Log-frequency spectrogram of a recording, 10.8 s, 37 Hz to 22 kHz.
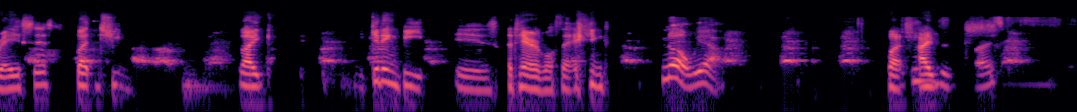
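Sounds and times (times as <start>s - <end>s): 
speech: 0.0s - 2.8s, 3.7s - 7.4s, 8.9s - 10.2s
dog barking: 0.2s - 2.4s, 3.2s - 4.6s, 6.2s - 6.6s, 7.2s - 8.8s, 10.0s - 10.6s.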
